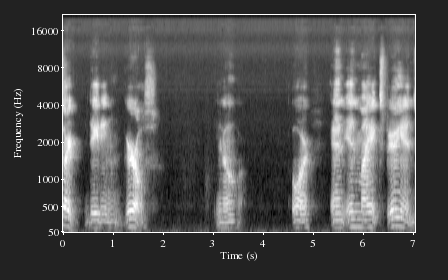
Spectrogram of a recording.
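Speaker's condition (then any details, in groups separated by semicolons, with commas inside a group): Cerebral palsy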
